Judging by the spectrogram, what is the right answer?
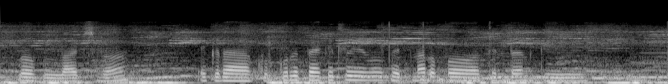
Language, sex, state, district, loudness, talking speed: Telugu, female, Andhra Pradesh, Sri Satya Sai, -16 LUFS, 65 wpm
